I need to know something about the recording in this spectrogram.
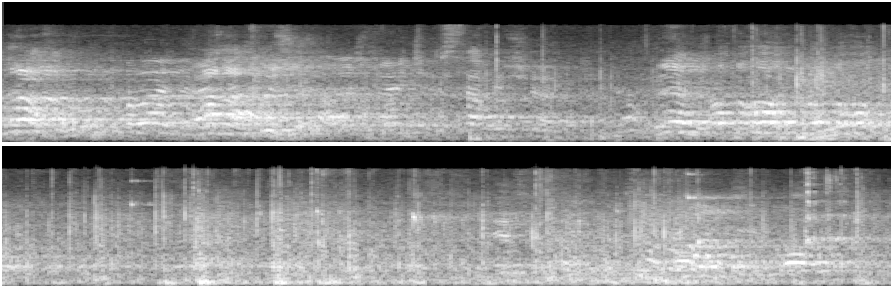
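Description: Men shout to each other across a large echoing hall.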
